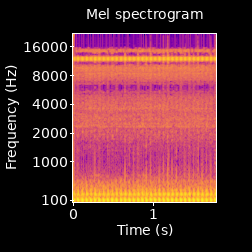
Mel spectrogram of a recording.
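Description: A Honda Rancher 420 ATV engine while riding on a trail, a loud, close, rapidly pulsing chug with a steady rhythmic throb and no voices.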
